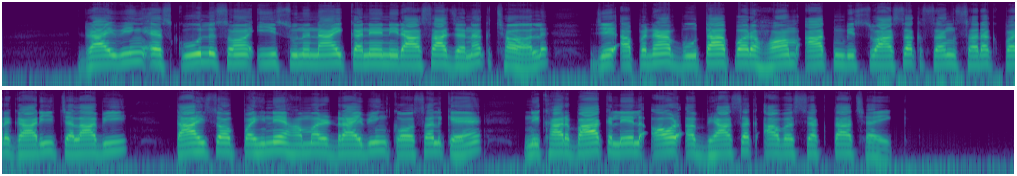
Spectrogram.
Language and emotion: Maithili, sad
